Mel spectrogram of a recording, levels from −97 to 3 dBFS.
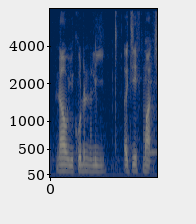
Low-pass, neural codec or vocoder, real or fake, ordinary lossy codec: none; none; real; none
